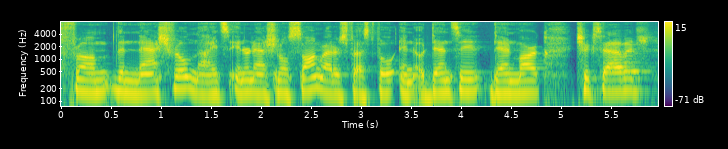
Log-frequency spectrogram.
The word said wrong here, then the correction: Odense: That's how they say it. Unsa. – Oh, they say Unsa. – There's a very soft D and they go, Unsa. – Unsa. Unsa, Denmark.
